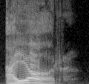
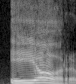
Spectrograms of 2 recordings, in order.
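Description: First: عیار said as ayyar, a first; fatha on first letter. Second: عیار said as eyar, e first; kasra on first letter. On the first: Teacher contrasting homographs, ayyar with fatha. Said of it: "به فتح اول". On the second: Teacher contrasting homographs, eyar with kasra. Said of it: "به کسر اول". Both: Shown as a demonstration.

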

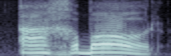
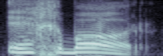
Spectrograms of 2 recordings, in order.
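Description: First: اخبار said "akhbar"; فتحه on first letter. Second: اخبار said "ekhbar"; کسره on first letter. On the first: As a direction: start اخبار with a short a. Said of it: "به فتح اول". (اخبار با فتحهٔ الف: اَخبار) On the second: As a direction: start اخبار with a short e. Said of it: "به کسر اول". (اخبار با کسرهٔ الف: اِخبار) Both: Shown as a demonstration.

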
